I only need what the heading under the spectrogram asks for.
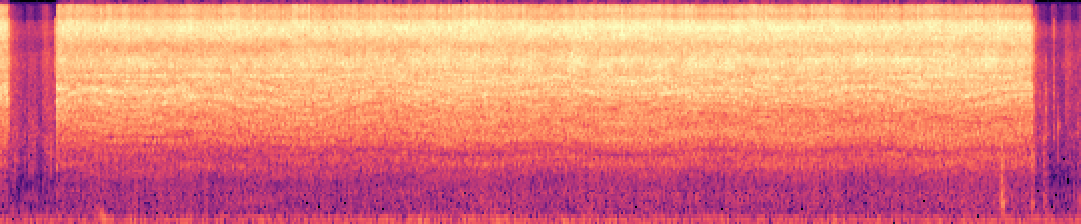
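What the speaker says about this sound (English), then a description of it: "Now we spray with the activator." A spray can of hydrographics activator hisses in one long, steady burst lasting about ten seconds, close and loud, with brief quiet at either end.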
